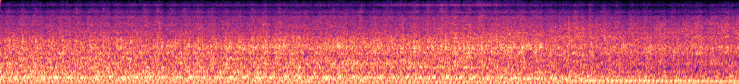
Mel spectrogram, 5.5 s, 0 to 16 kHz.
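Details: Bomag BMP 8500 compactor that was stalling from fuel starvation, after the fuel filter change and bleeding the fuel system: a steady, even rumble at constant speed with no misses. The fix is resolved.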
